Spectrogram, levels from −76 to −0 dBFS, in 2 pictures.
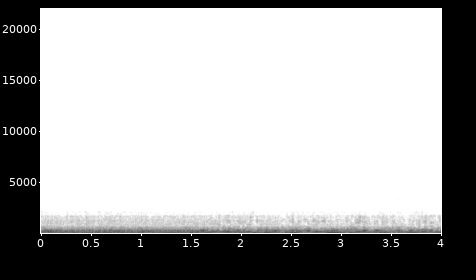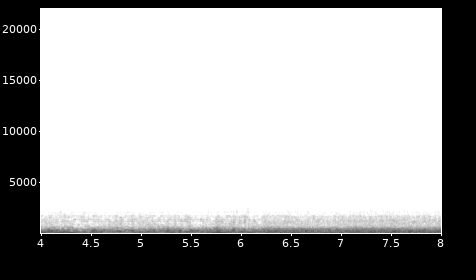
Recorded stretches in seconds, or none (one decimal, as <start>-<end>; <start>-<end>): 0.0-1.6; 6.2-8.0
